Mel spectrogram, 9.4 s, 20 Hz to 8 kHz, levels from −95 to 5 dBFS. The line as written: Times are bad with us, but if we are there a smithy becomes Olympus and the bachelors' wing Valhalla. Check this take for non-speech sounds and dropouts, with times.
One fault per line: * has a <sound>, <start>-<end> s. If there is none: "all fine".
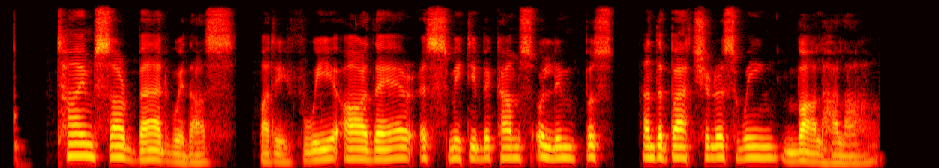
* has a thud, 0.1-0.3 s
